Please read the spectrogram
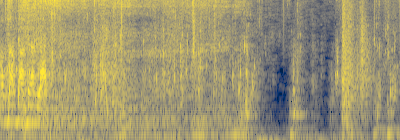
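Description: Water sound effect: a rush of water that fades over the first two and a half seconds, followed by scattered small splashes and drips.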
